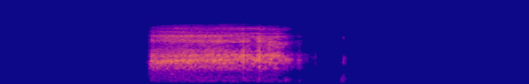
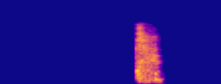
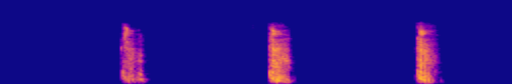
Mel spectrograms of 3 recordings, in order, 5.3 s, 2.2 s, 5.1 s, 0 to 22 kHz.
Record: {
  "exhalation_length": "5.3 s",
  "exhalation_amplitude": 7496,
  "exhalation_signal_mean_std_ratio": 0.43,
  "cough_length": "2.2 s",
  "cough_amplitude": 20309,
  "cough_signal_mean_std_ratio": 0.25,
  "three_cough_length": "5.1 s",
  "three_cough_amplitude": 20192,
  "three_cough_signal_mean_std_ratio": 0.21,
  "survey_phase": "beta (2021-08-13 to 2022-03-07)",
  "age": "18-44",
  "gender": "Female",
  "wearing_mask": "No",
  "symptom_none": true,
  "smoker_status": "Never smoked",
  "respiratory_condition_asthma": false,
  "respiratory_condition_other": false,
  "recruitment_source": "REACT",
  "submission_delay": "3 days",
  "covid_test_result": "Negative",
  "covid_test_method": "RT-qPCR"
}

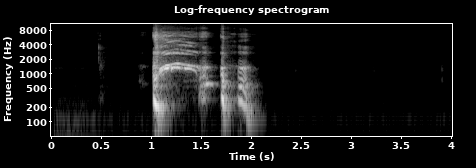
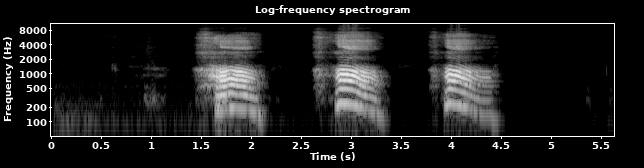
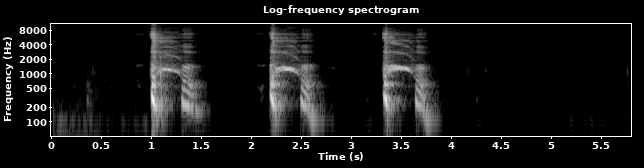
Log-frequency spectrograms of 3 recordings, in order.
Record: {
  "cough_length": "4.0 s",
  "cough_amplitude": 32768,
  "cough_signal_mean_std_ratio": 0.33,
  "exhalation_length": "5.6 s",
  "exhalation_amplitude": 32768,
  "exhalation_signal_mean_std_ratio": 0.39,
  "three_cough_length": "5.8 s",
  "three_cough_amplitude": 32768,
  "three_cough_signal_mean_std_ratio": 0.32,
  "survey_phase": "beta (2021-08-13 to 2022-03-07)",
  "age": "65+",
  "gender": "Male",
  "wearing_mask": "No",
  "symptom_cough_any": true,
  "smoker_status": "Ex-smoker",
  "respiratory_condition_asthma": false,
  "respiratory_condition_other": false,
  "recruitment_source": "REACT",
  "submission_delay": "6 days",
  "covid_test_result": "Negative",
  "covid_test_method": "RT-qPCR",
  "influenza_a_test_result": "Negative",
  "influenza_b_test_result": "Negative"
}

